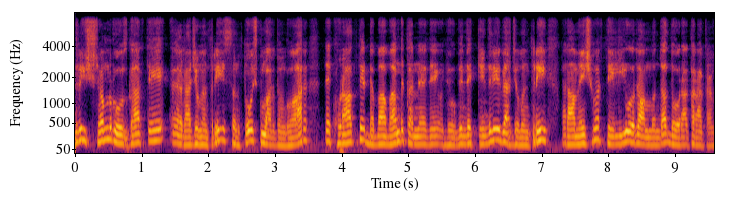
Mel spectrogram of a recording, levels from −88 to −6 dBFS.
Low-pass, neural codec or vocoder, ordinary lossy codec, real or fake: 7.2 kHz; codec, 32 kHz, 1.9 kbps, SNAC; none; fake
